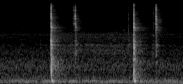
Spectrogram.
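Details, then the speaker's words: New IdiotBox No Moon pedal, quiet amp, guitar volume off: two sharp snaps a quarter second apart, repeated, over quiet hum; loud switching pop on Big Muff and Rat sides, Tube Screamer barely pops. "maybe even a little bit more audible tube screamer in the middle doesn't really seem to do much of anything"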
